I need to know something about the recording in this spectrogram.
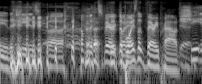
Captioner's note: laughs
